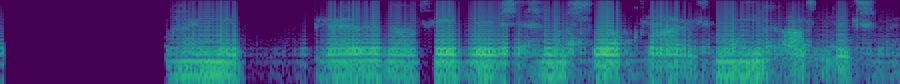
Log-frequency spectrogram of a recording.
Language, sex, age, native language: Icelandic, male, 13, Icelandic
